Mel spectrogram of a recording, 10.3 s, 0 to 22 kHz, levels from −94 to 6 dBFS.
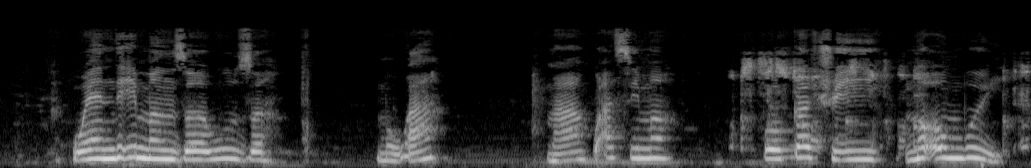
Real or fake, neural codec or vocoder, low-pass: real; none; 10.8 kHz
